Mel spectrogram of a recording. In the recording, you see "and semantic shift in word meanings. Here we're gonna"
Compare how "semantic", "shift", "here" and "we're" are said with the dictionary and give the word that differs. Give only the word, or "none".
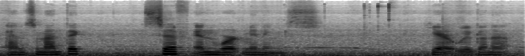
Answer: shift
